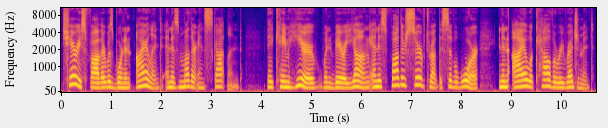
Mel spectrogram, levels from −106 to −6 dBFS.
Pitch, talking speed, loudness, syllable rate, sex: 210 Hz, 170 wpm, -17 LUFS, 5.0 syllables/s, female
